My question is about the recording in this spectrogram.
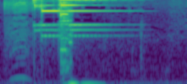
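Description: An edited-in chime sound effect: a quick swooping tone, then a bright bell-like ding about half a second in that rings and fades over about a second.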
